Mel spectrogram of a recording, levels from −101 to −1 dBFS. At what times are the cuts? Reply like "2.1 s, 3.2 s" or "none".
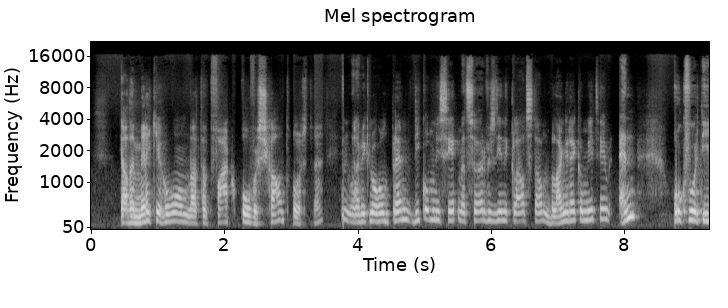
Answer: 3.8 s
